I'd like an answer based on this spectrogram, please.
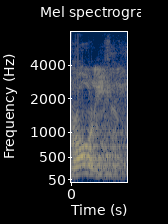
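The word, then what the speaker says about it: Rawly: be pronounced differently, because he spells his name R-A-W-L-Y, but we still call him Raleigh. Yeah, but I call him Raleigh. You call him Raleigh? Raleigh. I call him Rolly.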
